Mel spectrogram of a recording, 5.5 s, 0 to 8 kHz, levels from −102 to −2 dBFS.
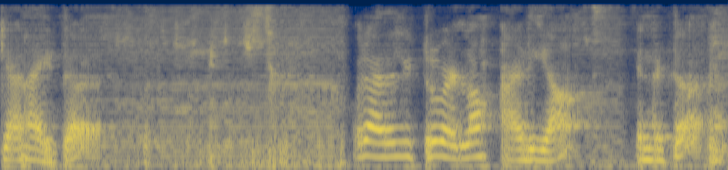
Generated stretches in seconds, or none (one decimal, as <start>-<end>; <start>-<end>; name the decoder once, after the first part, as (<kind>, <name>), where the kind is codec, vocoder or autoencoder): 0.0-5.5 (vocoder, HiFi-GAN)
